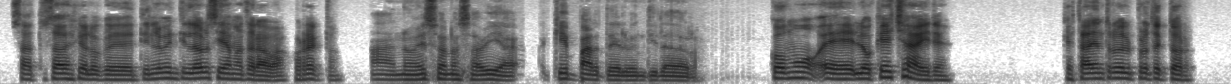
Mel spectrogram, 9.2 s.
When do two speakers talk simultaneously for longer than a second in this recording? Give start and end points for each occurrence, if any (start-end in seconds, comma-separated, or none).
none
